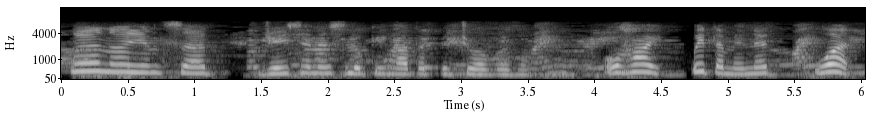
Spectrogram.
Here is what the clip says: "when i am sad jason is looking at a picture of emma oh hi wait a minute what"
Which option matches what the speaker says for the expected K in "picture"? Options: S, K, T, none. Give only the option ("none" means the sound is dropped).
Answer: none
